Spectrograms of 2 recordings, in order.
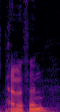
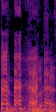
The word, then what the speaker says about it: P. Muffin: It's Pemmuffin. Okay. Pemmuffin. Okay, because it is spelled P. Muffin. No, I mean it's Pemmuffin.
